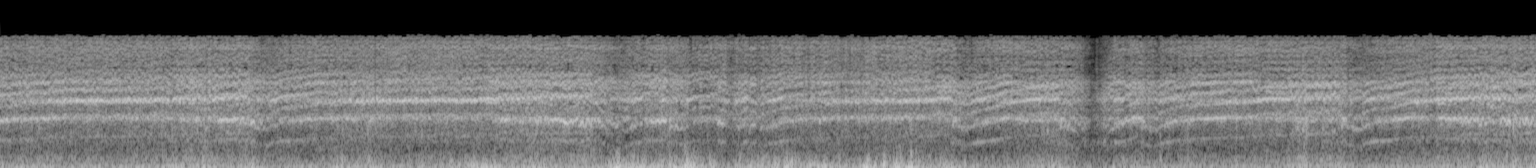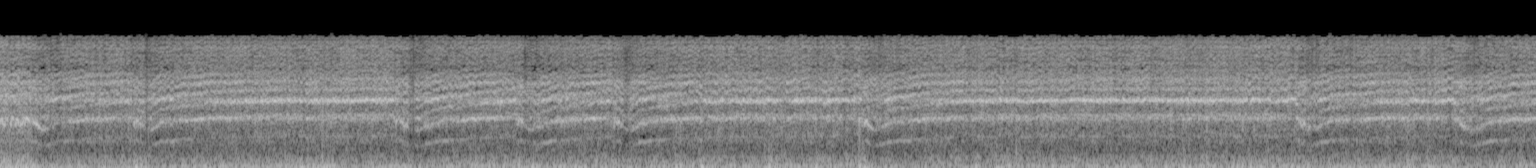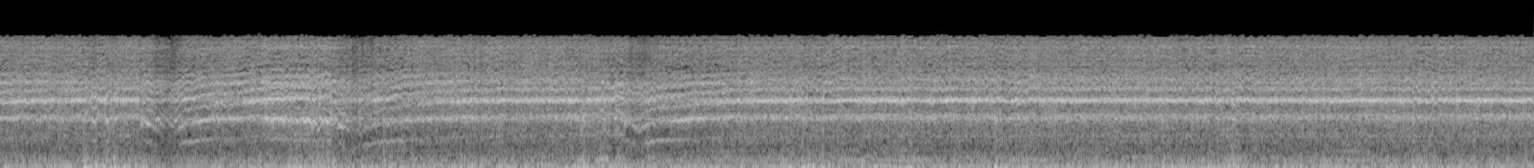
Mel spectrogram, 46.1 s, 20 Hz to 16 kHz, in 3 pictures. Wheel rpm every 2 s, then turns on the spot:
160, 150, 150, 120, 150, 110, 150, 150, 140, 140, 140, 150, 150, 160, 150, 150, 140, 140, 150, 160, 160, 160, 160.
none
